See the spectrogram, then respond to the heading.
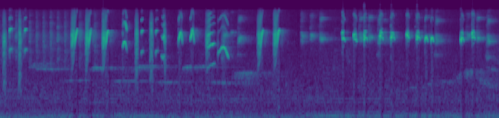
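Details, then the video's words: Common iora song used to stimulate other ioras into song: loud sharp chips and short bright whistles in quick bursts, followed by a rippling high trill of fused notes. "PANCINGAN KONIN GACOR AMPUH‼beneran bisa gacor"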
